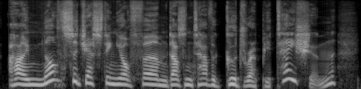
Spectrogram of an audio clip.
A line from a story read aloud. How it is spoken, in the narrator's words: Jack said soothingly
